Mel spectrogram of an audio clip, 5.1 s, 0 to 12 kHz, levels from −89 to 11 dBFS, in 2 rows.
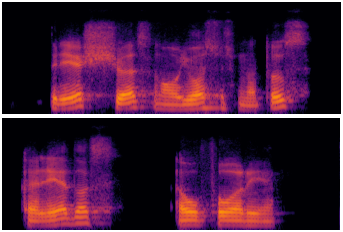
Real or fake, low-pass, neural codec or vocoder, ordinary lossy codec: fake; 7.2 kHz; codec, 16 kHz, 1 kbps, X-Codec, HuBERT features, trained on balanced general audio; Opus, 32 kbps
